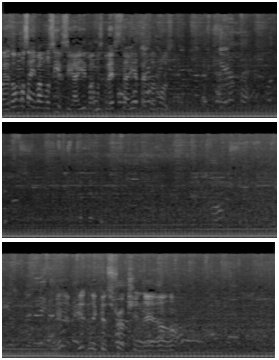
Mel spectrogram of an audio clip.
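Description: A car engine hums steadily from inside the car while driving.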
